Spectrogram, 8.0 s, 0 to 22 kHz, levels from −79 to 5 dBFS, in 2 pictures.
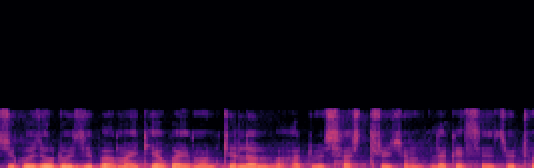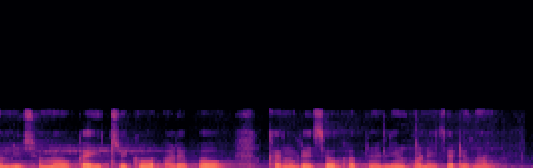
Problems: none marked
